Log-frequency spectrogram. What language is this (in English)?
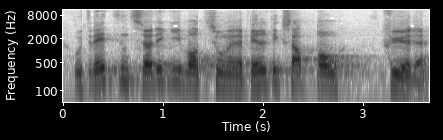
Swiss German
